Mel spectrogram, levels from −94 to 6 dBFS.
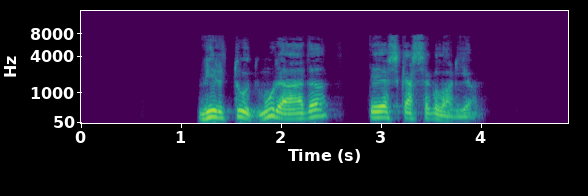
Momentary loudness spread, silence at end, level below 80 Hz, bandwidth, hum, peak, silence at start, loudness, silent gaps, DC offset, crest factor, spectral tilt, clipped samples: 11 LU; 0.95 s; -58 dBFS; 7.8 kHz; none; -2 dBFS; 1.2 s; -19 LUFS; 2.67-2.87 s; under 0.1%; 18 dB; -8 dB/octave; under 0.1%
